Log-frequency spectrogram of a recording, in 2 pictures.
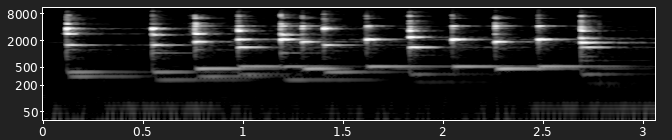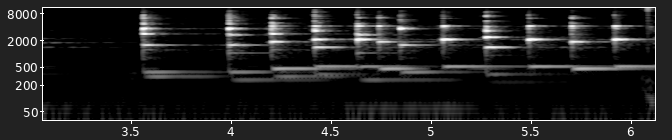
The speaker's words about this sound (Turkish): Neden bu telefon susmuyor bugün?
